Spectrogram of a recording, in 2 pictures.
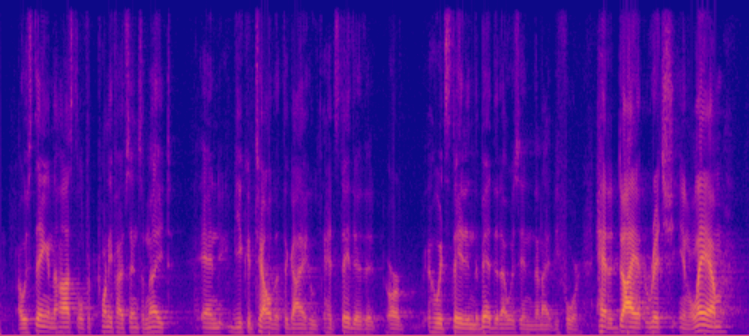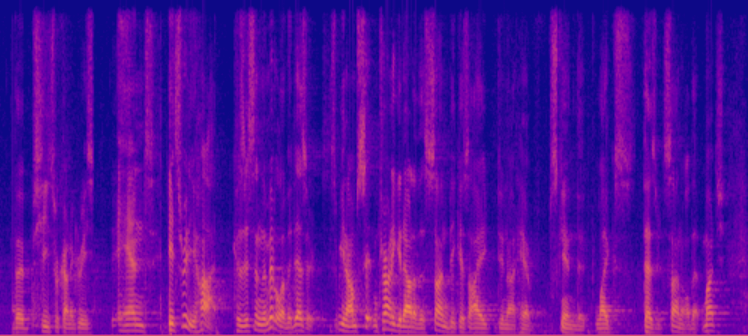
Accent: United States; that was good for me as an American to hear that, because we Americans tend to kind of feel like this place where we live and the people who we are kind of define human existence.

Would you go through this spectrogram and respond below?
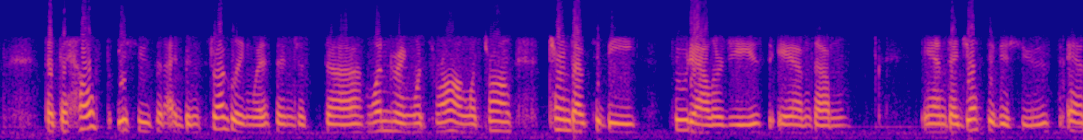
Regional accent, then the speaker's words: Lowell, Massachusetts, United States; I grew up here in Lowell, and I attended UMass and U-Lowell when it was called that.

